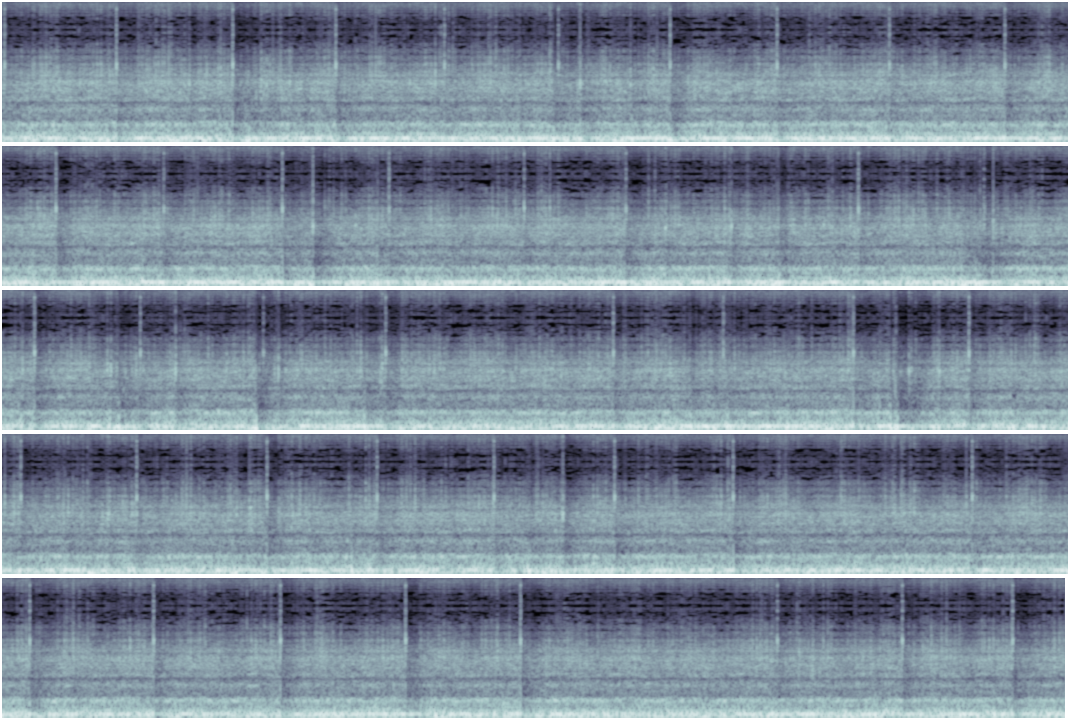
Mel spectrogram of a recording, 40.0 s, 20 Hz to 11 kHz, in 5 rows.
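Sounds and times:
wind and road rumble: 0.0 - 39.9.

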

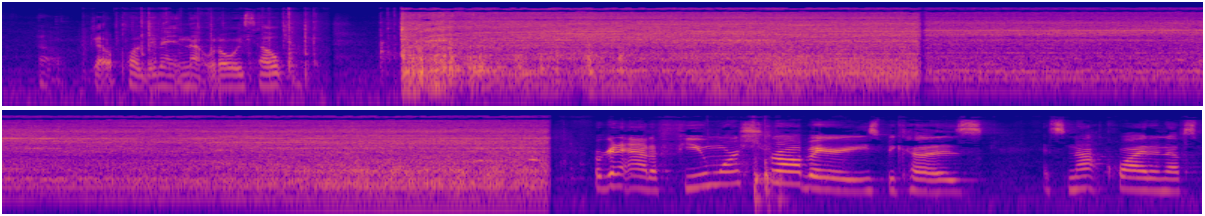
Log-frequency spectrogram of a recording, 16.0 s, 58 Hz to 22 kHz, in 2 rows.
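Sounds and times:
blender crushing frozen fruit: 2.6 - 11.7.

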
